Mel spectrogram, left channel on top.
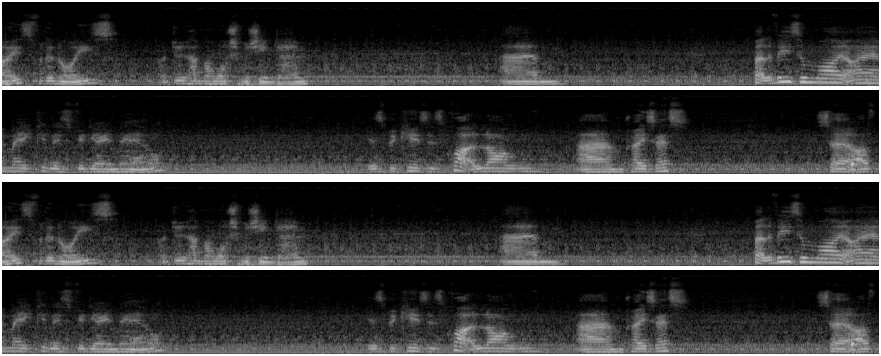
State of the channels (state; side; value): identical; both; correlation 1.00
